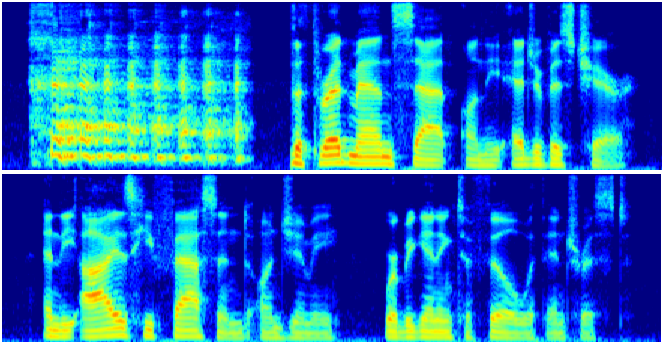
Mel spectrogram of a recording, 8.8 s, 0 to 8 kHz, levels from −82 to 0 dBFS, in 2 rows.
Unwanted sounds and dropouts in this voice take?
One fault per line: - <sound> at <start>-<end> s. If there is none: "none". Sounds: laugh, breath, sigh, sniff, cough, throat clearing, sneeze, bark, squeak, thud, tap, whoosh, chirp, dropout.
- laugh at 0.2-1.7 s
